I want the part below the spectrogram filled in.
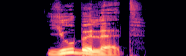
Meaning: second-person plural subjunctive I of jubeln
- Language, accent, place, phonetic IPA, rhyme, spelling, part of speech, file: German, Germany, Berlin, [ˈjuːbələt], -uːbələt, jubelet, verb, De-jubelet.ogg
